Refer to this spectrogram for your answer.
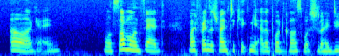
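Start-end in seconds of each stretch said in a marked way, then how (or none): none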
